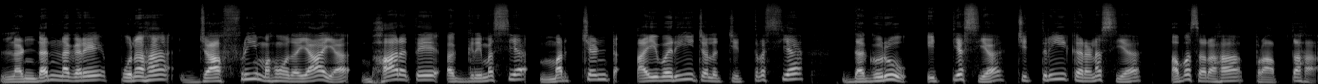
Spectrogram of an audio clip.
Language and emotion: Sanskrit, neutral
